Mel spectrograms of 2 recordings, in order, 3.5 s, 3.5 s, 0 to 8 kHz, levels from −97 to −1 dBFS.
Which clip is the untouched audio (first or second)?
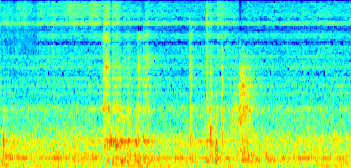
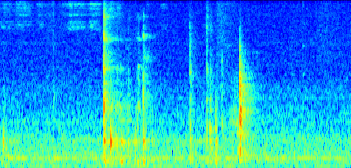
second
